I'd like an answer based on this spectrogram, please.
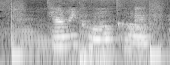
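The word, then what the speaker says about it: Kaley Cuoco: Kelly Cuoco.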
